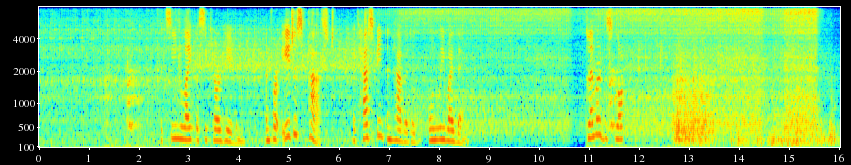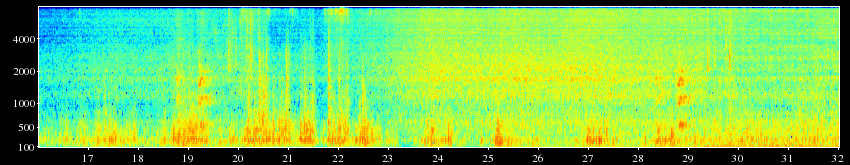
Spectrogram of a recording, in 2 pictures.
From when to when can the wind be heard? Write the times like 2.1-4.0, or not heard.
12.7-31.9.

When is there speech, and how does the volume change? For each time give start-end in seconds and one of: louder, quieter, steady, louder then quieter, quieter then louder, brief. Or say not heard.
2.4-8.6 steady
10.9-11.7 brief.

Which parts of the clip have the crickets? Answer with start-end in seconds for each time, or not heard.
not heard.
